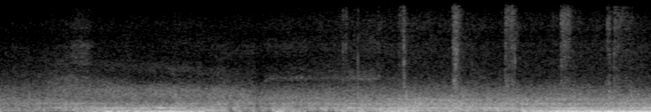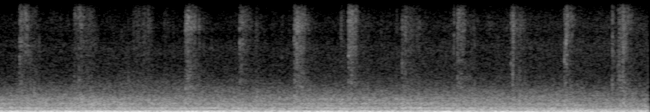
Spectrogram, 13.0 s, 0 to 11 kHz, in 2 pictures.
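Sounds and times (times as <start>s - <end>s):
footsteps crunching in snow: 3.4s - 13.0s
loud low rumble: 5.3s - 13.0s.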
